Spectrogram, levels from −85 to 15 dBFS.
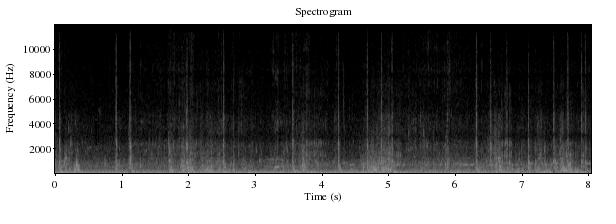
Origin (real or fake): real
